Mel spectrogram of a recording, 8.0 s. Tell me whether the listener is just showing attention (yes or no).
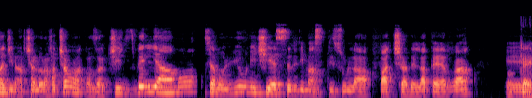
no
